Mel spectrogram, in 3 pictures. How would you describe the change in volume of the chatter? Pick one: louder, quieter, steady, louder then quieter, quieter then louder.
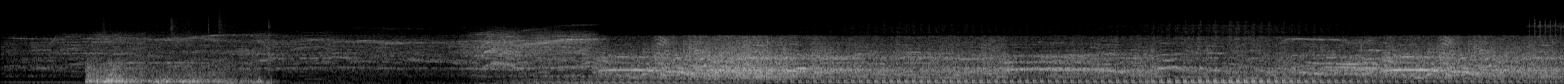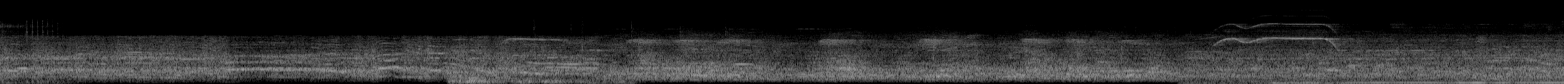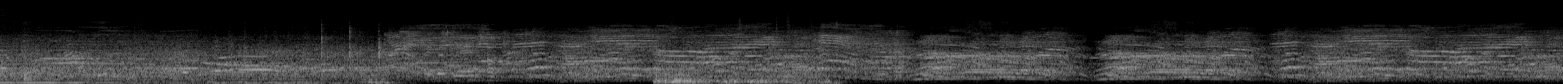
steady.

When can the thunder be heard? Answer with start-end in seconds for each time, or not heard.
0.8-2.8, 20.1-22.0, 37.8-39.7.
